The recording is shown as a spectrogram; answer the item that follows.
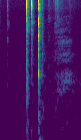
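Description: Typing text on a computer keyboard: a few crisp plastic key clicks, one faint tap followed by a quick burst of three sharper strokes, in a quiet setting.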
